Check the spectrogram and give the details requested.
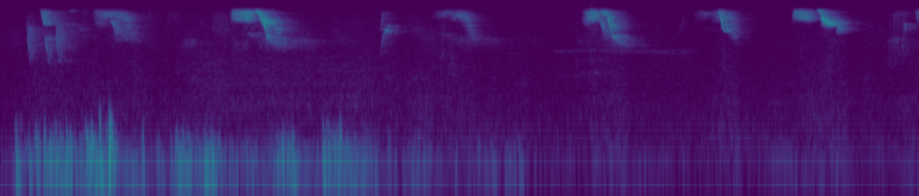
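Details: Blue-black grassquit song from a compilation of songs and 'macheados' meant to excite a kept bird: about eight short, buzzy, high notes sweeping downward, unevenly spaced, over a low rumbling background during the first half.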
